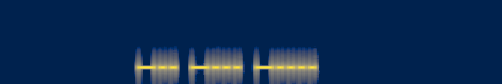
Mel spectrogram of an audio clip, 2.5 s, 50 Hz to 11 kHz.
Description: Morse code, heard as a keyed tone, about 46 wpm, 700 Hz. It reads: DB6
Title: Three Challenging Letter-Number Combinations 45wpm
